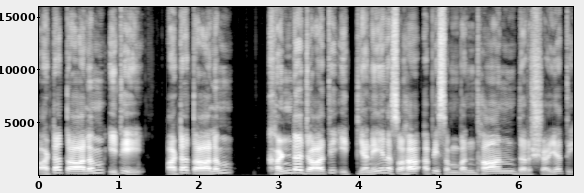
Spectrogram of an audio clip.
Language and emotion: Sanskrit, neutral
